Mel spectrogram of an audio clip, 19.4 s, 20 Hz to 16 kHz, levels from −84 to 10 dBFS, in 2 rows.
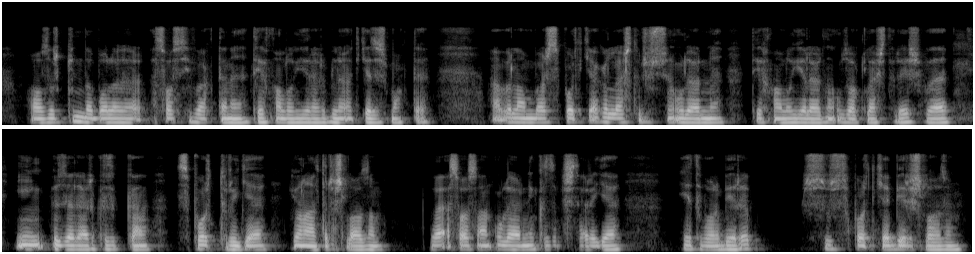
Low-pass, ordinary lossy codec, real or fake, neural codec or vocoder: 7.2 kHz; none; real; none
